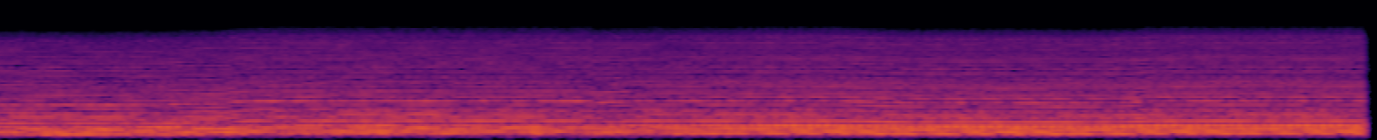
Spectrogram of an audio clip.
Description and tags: WANDERING PITCH
A Blurred Pad known in Drum&Bass; / Breakbeat Music
Made with FL Studio slight EQing.
Pitched, Blurred, Uplifting, Bass, Future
